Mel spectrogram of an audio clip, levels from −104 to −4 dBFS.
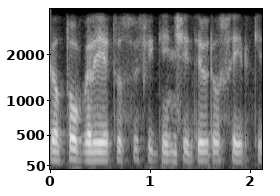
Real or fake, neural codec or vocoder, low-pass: fake; codec, 16 kHz, 0.8 kbps, ZipCodec; 3.6 kHz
